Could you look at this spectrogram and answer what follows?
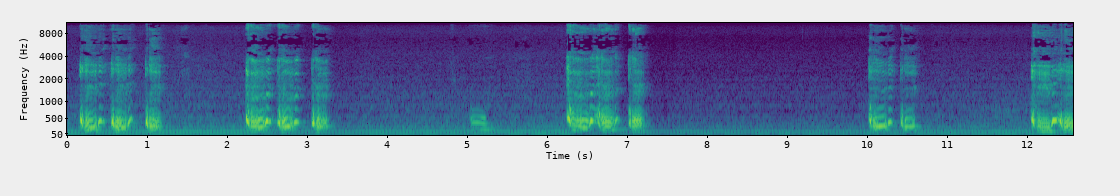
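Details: Person feeling more congested over the past week, hoping allergies clear up: about a dozen harsh, wet, barking coughs in clusters of two or three over a steady background hum.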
